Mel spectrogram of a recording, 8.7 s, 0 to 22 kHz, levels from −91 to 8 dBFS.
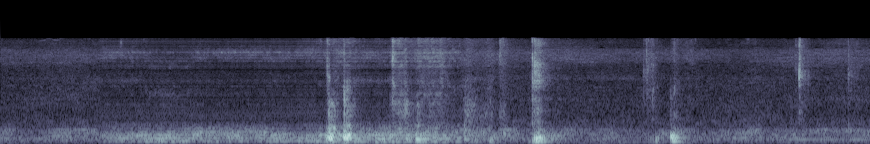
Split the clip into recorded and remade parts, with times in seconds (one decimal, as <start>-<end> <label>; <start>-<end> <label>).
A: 0.0-1.0 recorded; 1.0-4.6 remade; 4.6-8.7 recorded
